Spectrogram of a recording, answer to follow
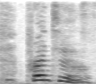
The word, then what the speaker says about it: Prentice: There's no L in that name. Prentice.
